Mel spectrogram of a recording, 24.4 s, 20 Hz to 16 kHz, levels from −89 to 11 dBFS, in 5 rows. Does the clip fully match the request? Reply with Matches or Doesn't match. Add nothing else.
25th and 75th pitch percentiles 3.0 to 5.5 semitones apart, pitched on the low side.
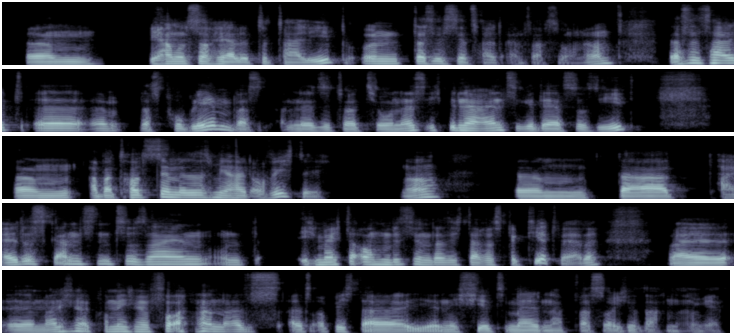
Matches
